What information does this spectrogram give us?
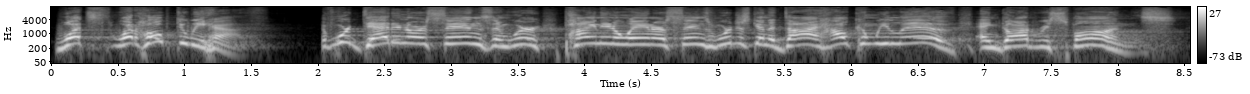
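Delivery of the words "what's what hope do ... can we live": high, loud anguished plea; despairing Israelites. Retold or imitated. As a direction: cry out as if all hope is gone. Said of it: "their response is".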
